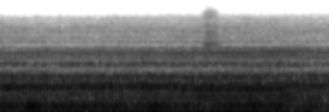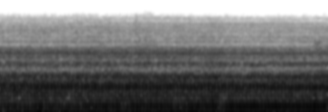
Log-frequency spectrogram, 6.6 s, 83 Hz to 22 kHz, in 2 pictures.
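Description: Suzuki DR650's single-cylinder four-stroke engine running at a steady cruise, with no revving up or down.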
